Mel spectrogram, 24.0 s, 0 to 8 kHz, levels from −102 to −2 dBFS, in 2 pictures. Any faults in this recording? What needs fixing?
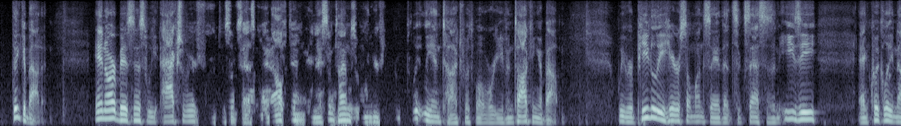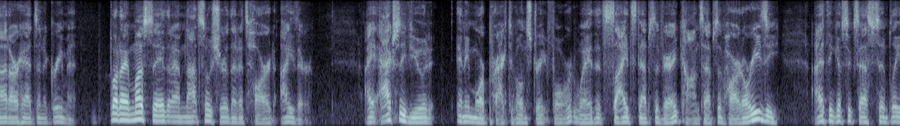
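Speech suppressed in double talk: between 2.54 and 5.69 s, both ends were talking at once, and the echo canceller likely could not tell the local talker apart from the loudspeaker echo, so it clamped down on everything. The result is speech that sinks and breaks up for roughly three seconds in total, dropping by as much as about 25 dB at its lowest, with the talker fading in and out rather than staying steady.

Other side's voice leaking through: during that same stretch, the canceller likely failed to strip all of the far-end playback from the microphone signal. The remote voice comes through in two brief fragments, at 3.06 to 3.42 s and again at 4.69 to 4.73 s, sitting about 15 dB below the talker. Because these fragments are short, they come across as scraps of a second voice under the main one, which clutters an already damaged passage. 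The band limit at 8 kHz fits a wideband call codec such as G.722 and is not part of either problem.

Using a headset, or an echo canceller with better double-talk detection and a well-converged echo path model, would prevent both faults.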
